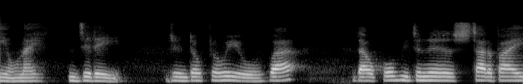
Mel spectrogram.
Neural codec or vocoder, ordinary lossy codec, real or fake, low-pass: codec, 24 kHz, 0.5 kbps, DualCodec; none; fake; 7.2 kHz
